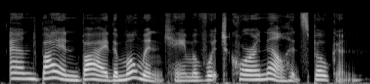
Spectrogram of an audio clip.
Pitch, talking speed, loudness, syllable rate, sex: 215 Hz, 195 wpm, -16 LUFS, 4.6 syllables/s, female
